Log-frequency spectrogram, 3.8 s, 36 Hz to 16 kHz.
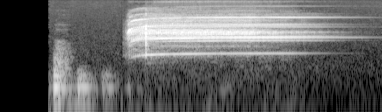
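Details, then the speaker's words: MG1199 single-headed electric head shaver just lubricated with baby oil: clicks from handling, then a smooth, steady high buzz for about two seconds winding down evenly; running freely to spread the oil. "Okay, you can hear that running. There we go. You want to do that, turn it on so that the oil is well distributed, and then just replace the head cap back on the razor."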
